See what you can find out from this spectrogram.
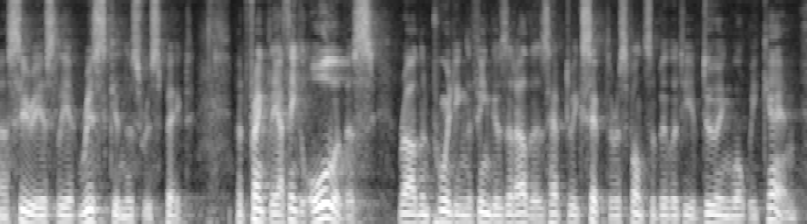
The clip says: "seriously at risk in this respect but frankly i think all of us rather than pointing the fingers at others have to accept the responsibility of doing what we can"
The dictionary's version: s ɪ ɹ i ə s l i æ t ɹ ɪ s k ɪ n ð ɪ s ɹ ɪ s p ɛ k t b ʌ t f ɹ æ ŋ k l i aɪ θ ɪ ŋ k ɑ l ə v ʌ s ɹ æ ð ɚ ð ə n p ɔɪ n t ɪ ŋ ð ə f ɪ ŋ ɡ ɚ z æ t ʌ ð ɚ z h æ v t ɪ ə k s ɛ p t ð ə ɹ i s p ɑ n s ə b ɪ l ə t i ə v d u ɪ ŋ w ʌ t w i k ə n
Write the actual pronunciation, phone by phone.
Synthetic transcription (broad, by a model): s ɪ ɹ i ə s l i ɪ t ɹ ɪ s k ɪ n ð ɪ s ɹ ɪ s p ɛ k t b ʌ t f ɹ æ ŋ k l i aɪ θ ɪ ŋ k ɑ l ə v ʌ s ɹ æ ð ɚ ð ə n p ɔɪ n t ɪ ŋ ð ə f ɪ ŋ ɡ ɚ z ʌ t ʌ ð ɚ z h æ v t ɪ ə k s ɛ p t ð ə ɹ i s p ɑ n s ə b ɪ l ə t i ə v d u ɪ ŋ w ʌ t w i k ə n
